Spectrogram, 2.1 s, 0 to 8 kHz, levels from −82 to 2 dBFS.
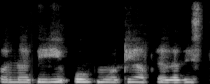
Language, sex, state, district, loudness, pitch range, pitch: Marathi, female, Maharashtra, Dhule, -27 LUFS, 220-235 Hz, 225 Hz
